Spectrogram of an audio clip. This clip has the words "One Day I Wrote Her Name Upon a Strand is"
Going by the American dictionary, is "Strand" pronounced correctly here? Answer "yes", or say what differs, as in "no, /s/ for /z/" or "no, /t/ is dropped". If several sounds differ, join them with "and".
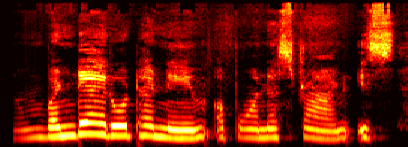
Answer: yes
